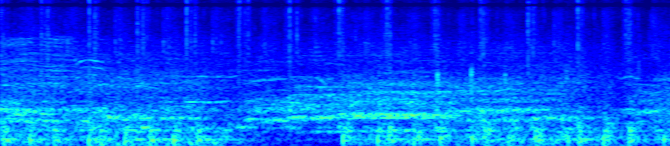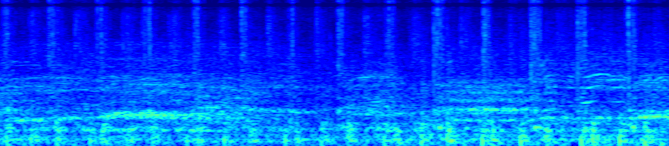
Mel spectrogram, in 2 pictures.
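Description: A school cheering section in the stadium stands, chanting and playing music to a steady rhythmic beat, heard as a continuous background din.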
